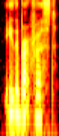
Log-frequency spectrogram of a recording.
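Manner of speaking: usual speaking voice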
